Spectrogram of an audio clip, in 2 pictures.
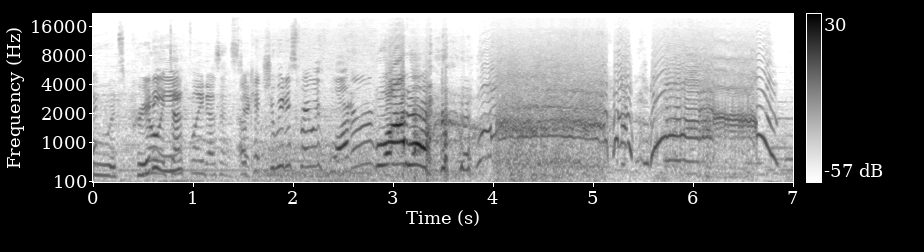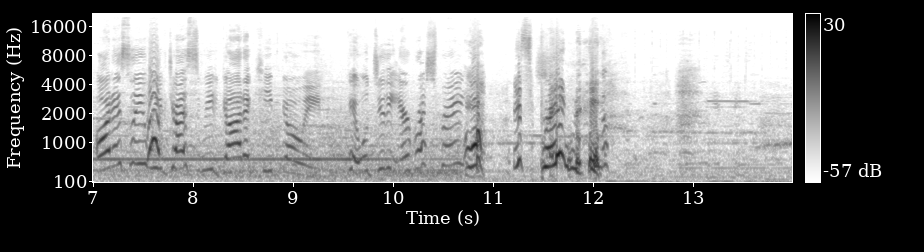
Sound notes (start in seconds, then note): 1.7 laughs; 2.5 screams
